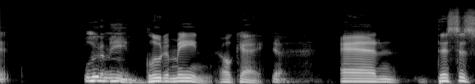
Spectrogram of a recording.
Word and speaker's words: glutamine: Glutamine.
